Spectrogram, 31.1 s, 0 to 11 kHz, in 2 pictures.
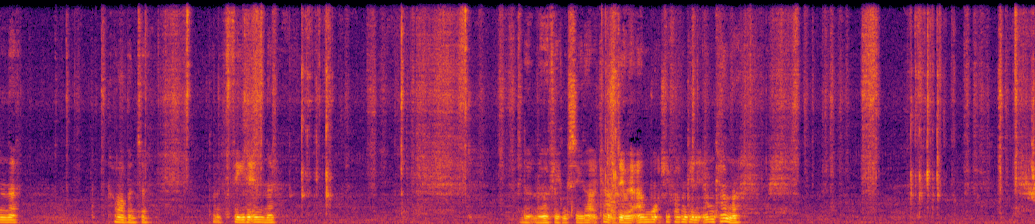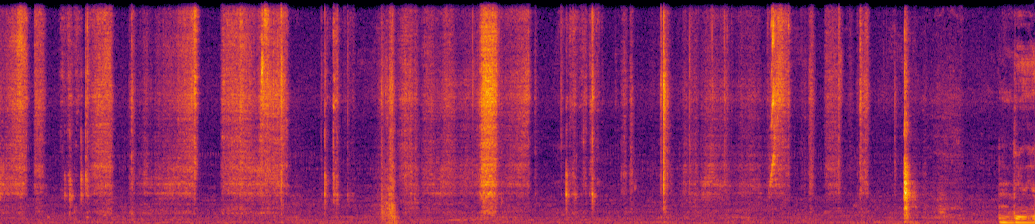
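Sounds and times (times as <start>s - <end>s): rod scraping along foam: 5.5s - 7.8s, 8.9s - 13.2s, 14.4s - 19.9s, 21.3s - 28.6s.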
